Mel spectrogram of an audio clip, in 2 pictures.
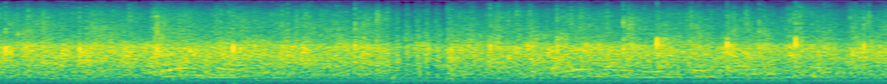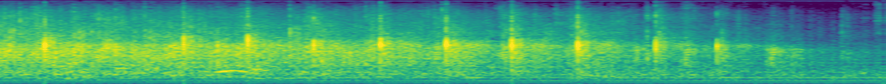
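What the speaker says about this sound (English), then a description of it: "A very big round of applause to Kirtana." A convocation audience applauds a gold medal winner with sustained, dense clapping that grows more distinct and rhythmic toward the end.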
